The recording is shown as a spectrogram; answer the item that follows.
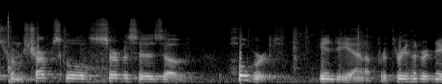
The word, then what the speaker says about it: Hobart: seconded by an and it is correctly pronounced Hobart as a Lake County native it is not Hobart as many people from Fort Wayne might say Hobart Indiana the Hobart brickies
